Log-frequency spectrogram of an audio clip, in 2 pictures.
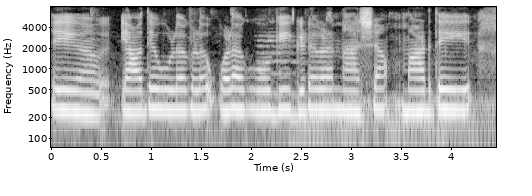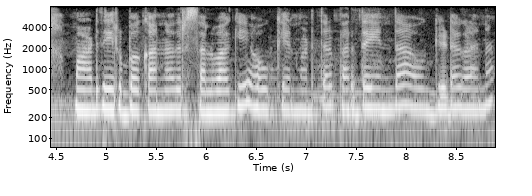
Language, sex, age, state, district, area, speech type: Kannada, female, 18-30, Karnataka, Koppal, rural, spontaneous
